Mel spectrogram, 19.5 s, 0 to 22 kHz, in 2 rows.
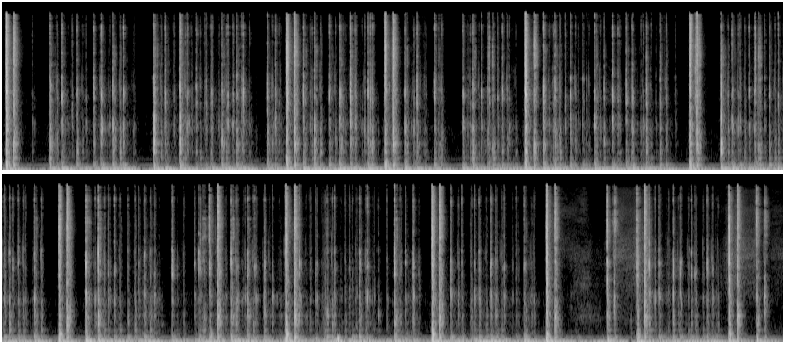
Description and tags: Typing on a keyboard
Typing on a Logitech K120. Recorded with an AT-2020
typing, office, computer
